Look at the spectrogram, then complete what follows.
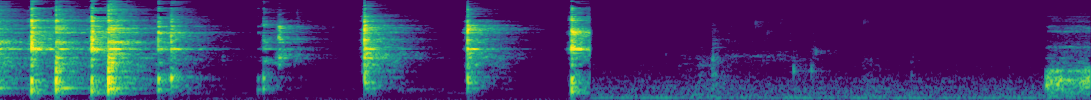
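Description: Spoon clinking and knocking against a white bowl as grated-potato mixture is scraped out of it into another bowl: a quick run of sharp knocks for about three seconds, then faint stirring.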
